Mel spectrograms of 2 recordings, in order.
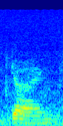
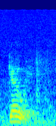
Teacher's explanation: this tendency when we have a diphthong followed by a weak vowel to lose the second part of the diphthong, thus saying going rather than saying going. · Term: Smoothing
